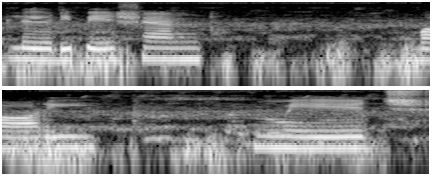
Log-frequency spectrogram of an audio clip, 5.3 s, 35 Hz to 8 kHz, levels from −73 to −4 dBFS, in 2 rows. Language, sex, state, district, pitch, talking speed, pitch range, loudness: Punjabi, female, Punjab, Fazilka, 195 Hz, 45 wpm, 190-200 Hz, -15 LUFS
